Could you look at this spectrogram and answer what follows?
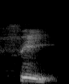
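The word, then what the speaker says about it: phi: a line through it fee our f sound p h i fee and maybe it helps to remember the dog that the dog's name i always do fifi i used to hear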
